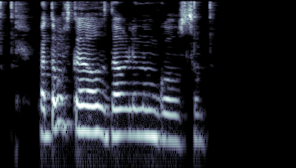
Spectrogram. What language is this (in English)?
Russian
